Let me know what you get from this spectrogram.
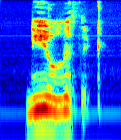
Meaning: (proper noun) The period of prehistory from circa 8500 to 4500 BCE; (adjective) Of or relating to the New Stone Age; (noun) A person who lived during the New Stone Age
- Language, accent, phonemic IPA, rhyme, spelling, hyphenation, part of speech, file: English, US, /ˌni.oʊˈlɪθ.ɪk/, -ɪθɪk, Neolithic, Neo‧lith‧ic, proper noun / adjective / noun, En-us-Neolithic.ogg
